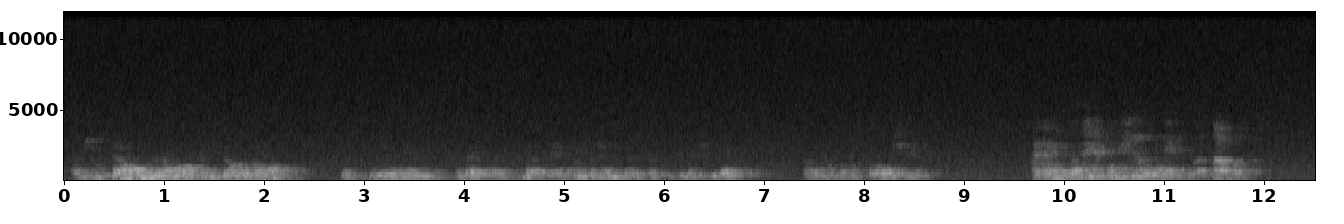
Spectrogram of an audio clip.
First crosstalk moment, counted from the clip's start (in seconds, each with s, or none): 9.8 s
